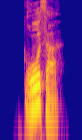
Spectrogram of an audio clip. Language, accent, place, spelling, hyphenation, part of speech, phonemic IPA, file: German, Germany, Berlin, Großer, Gro‧ßer, noun, /ˈɡʁoːsɐ/, De-Großer.ogg
- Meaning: 1. great (referring to a male) 2. adult (male or of unspecified gender)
